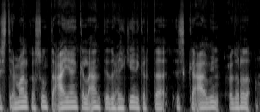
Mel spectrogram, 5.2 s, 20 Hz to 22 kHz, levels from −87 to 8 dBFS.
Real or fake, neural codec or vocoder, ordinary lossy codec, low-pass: fake; vocoder, 44.1 kHz, 128 mel bands every 512 samples, BigVGAN v2; none; none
